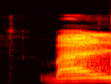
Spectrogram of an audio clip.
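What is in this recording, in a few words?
"barli", Malay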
